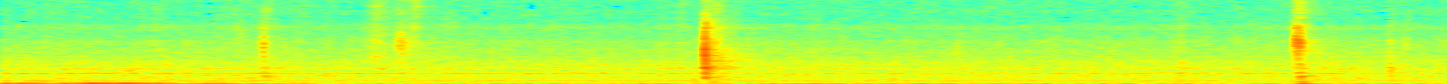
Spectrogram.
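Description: Steady low mechanical hum with a faint steady tone, and a few light clicks as small screws are set by hand into pre-drilled holes in a wooden table panel.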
